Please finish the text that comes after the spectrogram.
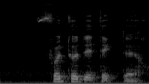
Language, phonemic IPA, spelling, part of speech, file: French, /fɔ.tɔ.de.tɛk.tœʁ/, photodétecteur, noun, Fr-photodétecteur.ogg
- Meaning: photodetector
